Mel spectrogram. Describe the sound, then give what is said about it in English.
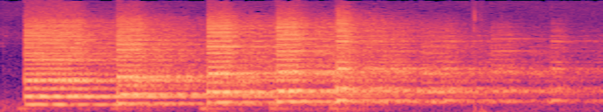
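A bright, buzzy formant synth lead, the Formant Gadget preset in Massive, used as a chorus lead, plays a short phrase of about six smoothly connected notes, loud and alone, its vowel-like tone thinning slightly toward the end. “I found an interesting sound that sounds a bit like something … might use. It's called Formant Gadget”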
